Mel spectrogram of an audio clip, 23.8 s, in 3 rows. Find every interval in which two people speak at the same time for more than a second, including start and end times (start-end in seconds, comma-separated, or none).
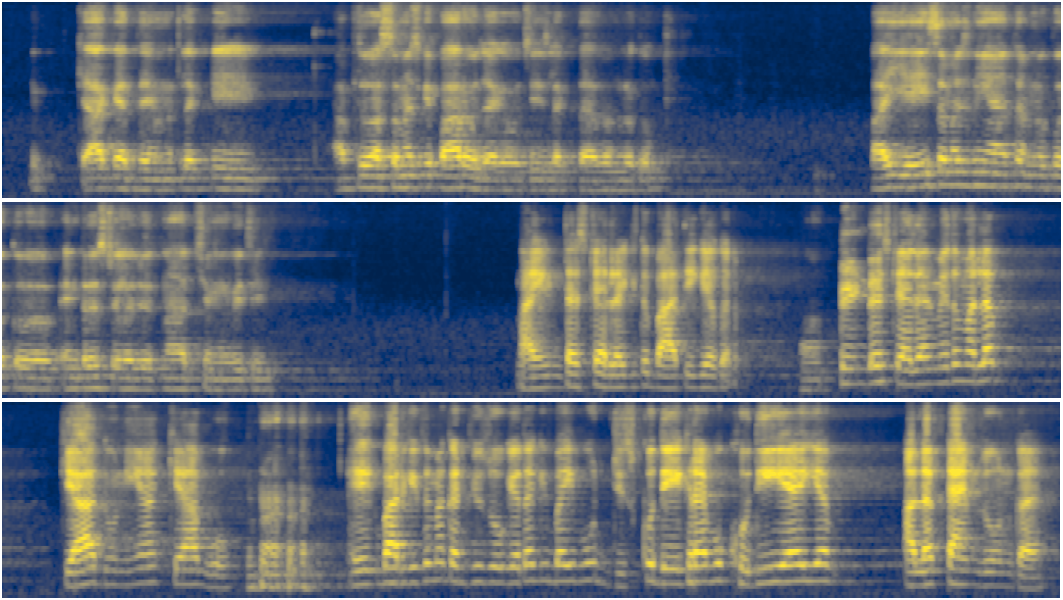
none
